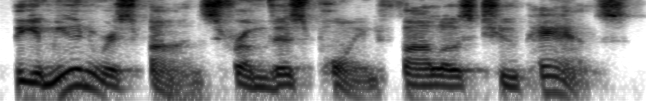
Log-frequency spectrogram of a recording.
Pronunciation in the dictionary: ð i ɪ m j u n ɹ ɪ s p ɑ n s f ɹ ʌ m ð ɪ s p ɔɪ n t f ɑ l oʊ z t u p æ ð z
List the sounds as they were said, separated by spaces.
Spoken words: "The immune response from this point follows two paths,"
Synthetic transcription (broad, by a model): ð i ɪ m j u n ɹ ɪ s p ɑ n s f ɹ ʌ m ð ɪ s p ɔɪ n t f ɑ l oʊ z t u p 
